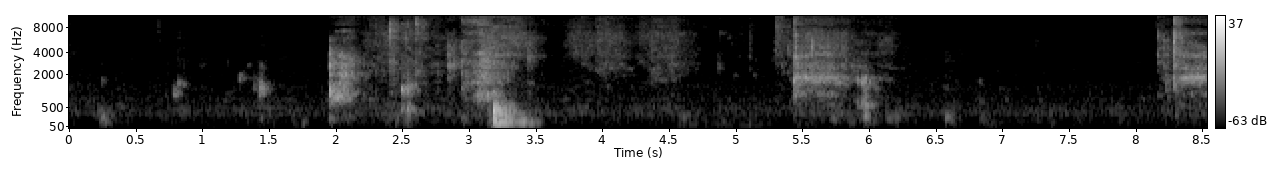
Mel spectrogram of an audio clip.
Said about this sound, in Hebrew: אה, ברשותכם, אני אשתה מים קצת.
